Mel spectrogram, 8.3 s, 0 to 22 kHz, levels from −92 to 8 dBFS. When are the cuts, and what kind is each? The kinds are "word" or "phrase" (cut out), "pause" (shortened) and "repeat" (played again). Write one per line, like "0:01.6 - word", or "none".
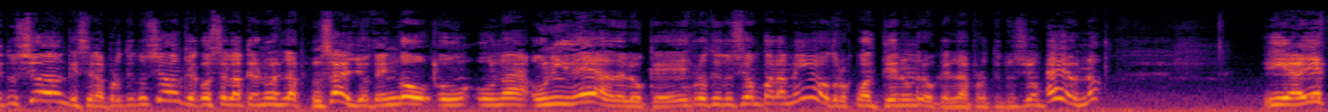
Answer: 0:01.5 - word
0:01.9 - word
0:02.7 - word
0:03.3 - word
0:04.3 - word
0:05.3 - word
0:05.7 - word
0:06.5 - word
